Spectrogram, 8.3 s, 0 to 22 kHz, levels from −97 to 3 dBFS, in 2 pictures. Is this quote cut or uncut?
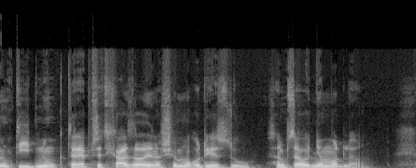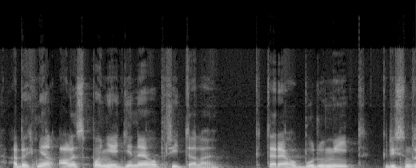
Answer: uncut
